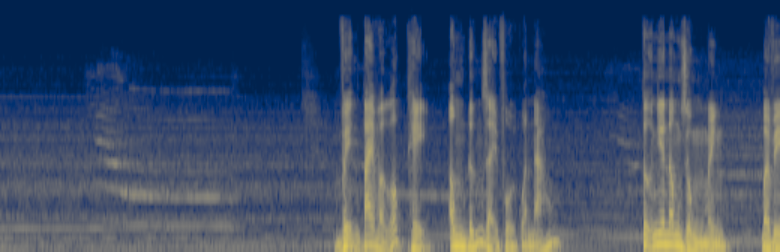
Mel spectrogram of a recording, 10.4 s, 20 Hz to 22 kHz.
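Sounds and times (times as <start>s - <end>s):
feral cat yowling on a persimmon tree branch: 1.1s - 3.3s, 4.5s - 7.4s, 8.1s - 8.8s
speech: 4.5s - 7.6s, 8.6s - 10.4s.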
